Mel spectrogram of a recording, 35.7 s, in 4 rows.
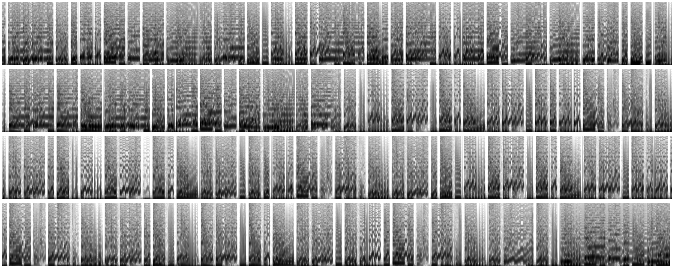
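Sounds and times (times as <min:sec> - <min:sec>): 
Christmas chiptune music on MOS6581R3 SID chip: 0:00.0 - 0:35.7.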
